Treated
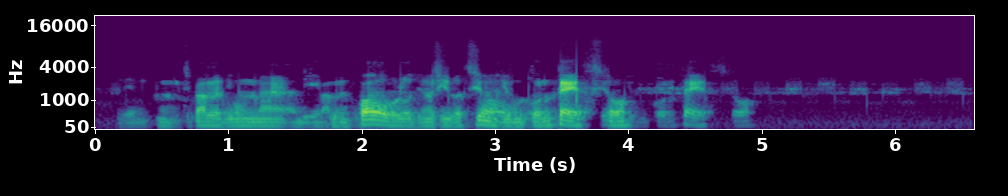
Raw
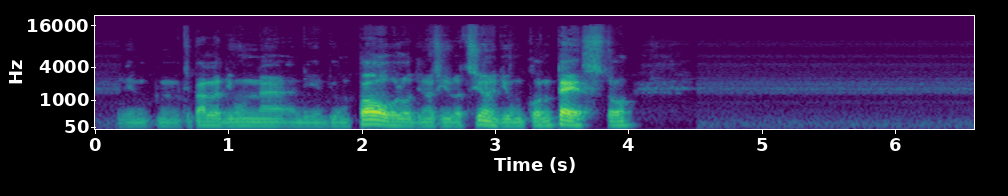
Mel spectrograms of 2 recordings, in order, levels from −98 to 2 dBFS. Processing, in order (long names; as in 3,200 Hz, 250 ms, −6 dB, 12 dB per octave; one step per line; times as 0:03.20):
single-tap delay 932 ms −18 dB
noise reduction from a noise print of the clip's start 14 dB
downward compressor 1.5 to 1, threshold −34 dBFS, peak gain reduction 8.5 dB
low-pass on a step sequencer 8.3 Hz 840–2,100 Hz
